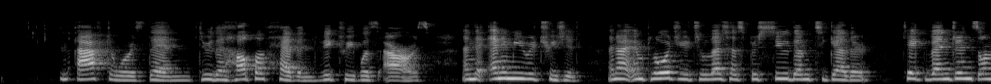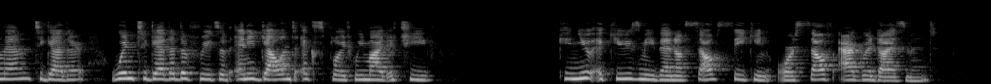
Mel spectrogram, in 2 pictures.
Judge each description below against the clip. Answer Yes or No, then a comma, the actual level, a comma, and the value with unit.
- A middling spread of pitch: Yes, average, 3.5 semitones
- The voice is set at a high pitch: Yes, high, 230 Hz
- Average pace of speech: Yes, average, 155 wpm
